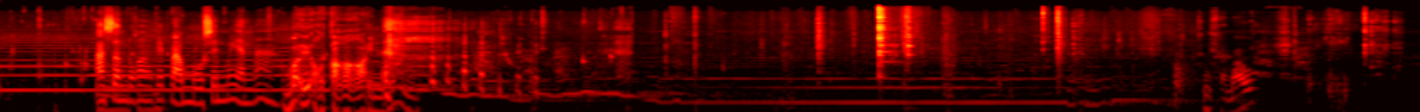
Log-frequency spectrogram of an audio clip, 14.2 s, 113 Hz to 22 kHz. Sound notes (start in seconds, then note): 3.0 laughs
